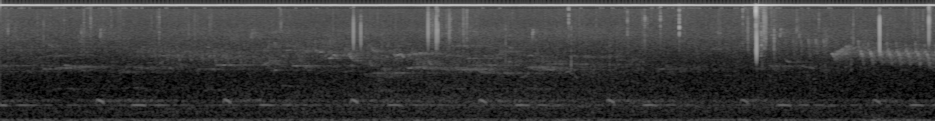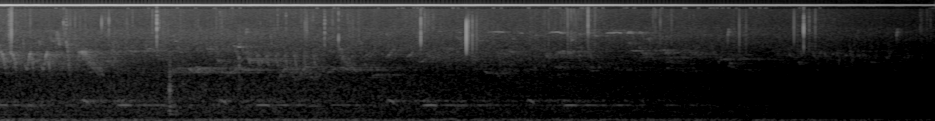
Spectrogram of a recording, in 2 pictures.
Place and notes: recorded with omni mics and electromagnetic antenna. cuckoo and sferics.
